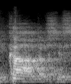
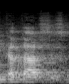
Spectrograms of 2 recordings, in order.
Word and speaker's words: катарсис: Эти катарсис, а не катарсис, как вы говорите. То есть мы сейчас посадим тут всех филологов, и они будут до вечера спорить, катарсис или катарсис. Есть две секты, которые по-разному ставят ударение.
